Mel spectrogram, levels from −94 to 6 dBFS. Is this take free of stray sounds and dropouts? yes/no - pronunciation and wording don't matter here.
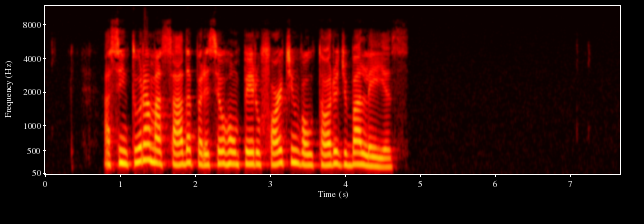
yes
